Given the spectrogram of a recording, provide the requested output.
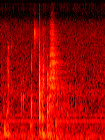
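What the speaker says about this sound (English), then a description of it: "It's always difficult typing with one hand" Keys tapped on a computer keyboard by one hand, a few sparse irregular clicks and short bursts, fairly quiet and close against a faint steady hum.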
